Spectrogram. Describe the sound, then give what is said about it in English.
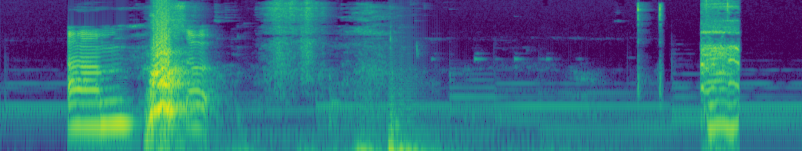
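A pet dog barks loudly, two quick barks in a row, then a pause with low background noise before a single final bark. “Anyway, I hate my dog so much.”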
